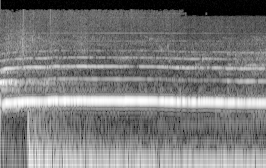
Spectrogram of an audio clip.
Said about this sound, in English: The howl has been described as a combination of a wolf and an elk. Someone captured it.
